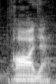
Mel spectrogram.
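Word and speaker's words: قال: First one here is qala. Notice the elongation of the A sound. Qala, not qala, qala.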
